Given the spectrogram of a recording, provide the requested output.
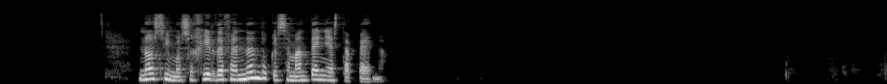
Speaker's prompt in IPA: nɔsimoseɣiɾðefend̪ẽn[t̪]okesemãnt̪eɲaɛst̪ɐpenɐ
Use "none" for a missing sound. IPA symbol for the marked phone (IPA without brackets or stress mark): d̪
